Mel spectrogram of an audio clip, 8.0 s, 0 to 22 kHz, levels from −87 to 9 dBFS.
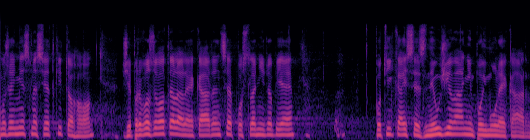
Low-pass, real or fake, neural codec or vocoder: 10.8 kHz; real; none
